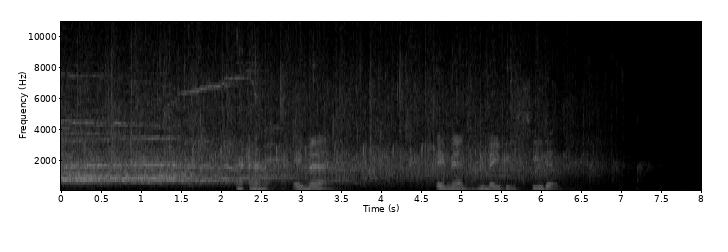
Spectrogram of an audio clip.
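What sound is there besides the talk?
audience clapping and shouting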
